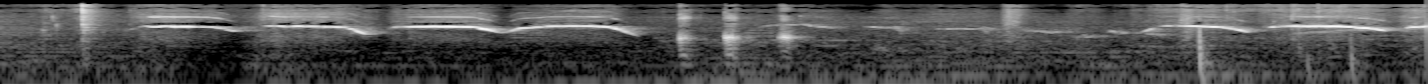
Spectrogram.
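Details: Aviary-kept Chinese hwamei during breeding season, one of a paired couple: clear whistled notes that sweep up then drop, repeated in a series of similar phrases, with a few sharp clicks between.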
